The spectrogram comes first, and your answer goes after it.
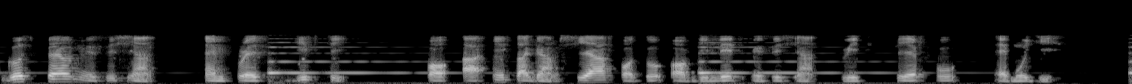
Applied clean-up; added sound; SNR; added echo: none; Piano; 11 dB; none.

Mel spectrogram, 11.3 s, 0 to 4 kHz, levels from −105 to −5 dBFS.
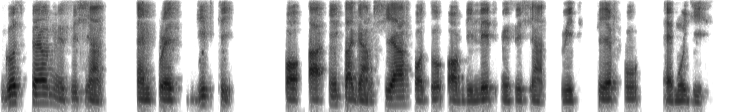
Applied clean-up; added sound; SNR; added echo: none; none; none; none.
